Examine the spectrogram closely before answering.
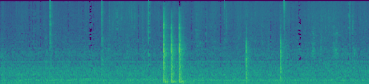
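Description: Wooden spoon stirring diced carrots and onions dusted with flour in a nonstick frying pan, with light scraping and a quick run of three or four knocks of the spoon against the pan about three seconds in, then a couple of lighter taps.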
